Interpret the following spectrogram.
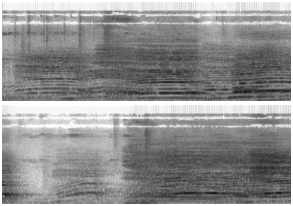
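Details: Cattle mooing while being unloaded, a long wavering moo of nearly six seconds, a short dip to quiet, then another sustained call with broad, rich harmonics.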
